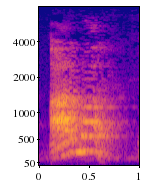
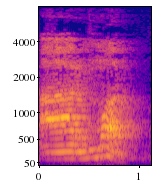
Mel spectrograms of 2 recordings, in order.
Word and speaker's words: armour: जैसे ARMOUR, आर्मर, यहां देख रहे हैं OU नहीं हो रहा है, ऊ या बड़ी ऊ नहीं हो रहा है, आउ भी नहीं होते, एक तरह अ हो रहा है, आर्मर।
